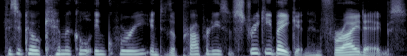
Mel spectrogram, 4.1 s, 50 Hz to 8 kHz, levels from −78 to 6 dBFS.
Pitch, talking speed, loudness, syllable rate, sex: 160 Hz, 190 wpm, -20 LUFS, 6.0 syllables/s, male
